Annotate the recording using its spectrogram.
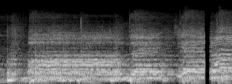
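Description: Several vocalists singing together in a Czech brass-band (dechovka) song, holding notes with vibrato over a brass band playing behind them.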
